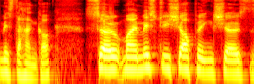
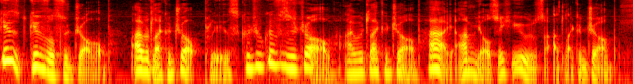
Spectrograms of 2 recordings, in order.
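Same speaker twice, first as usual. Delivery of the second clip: soft, put-on posh upper-class accent; 13 dB quieter than usual. Asking for a job, after offering to sound posh: put-on posh voice. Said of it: "I'll sound posh if you want me to".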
